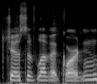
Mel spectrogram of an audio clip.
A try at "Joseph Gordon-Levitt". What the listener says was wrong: Joseph Gordon-Levitt on Third Rock from the Sun? No, you said Joseph Levitt-Gordon.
